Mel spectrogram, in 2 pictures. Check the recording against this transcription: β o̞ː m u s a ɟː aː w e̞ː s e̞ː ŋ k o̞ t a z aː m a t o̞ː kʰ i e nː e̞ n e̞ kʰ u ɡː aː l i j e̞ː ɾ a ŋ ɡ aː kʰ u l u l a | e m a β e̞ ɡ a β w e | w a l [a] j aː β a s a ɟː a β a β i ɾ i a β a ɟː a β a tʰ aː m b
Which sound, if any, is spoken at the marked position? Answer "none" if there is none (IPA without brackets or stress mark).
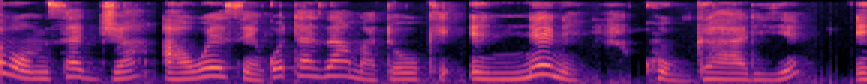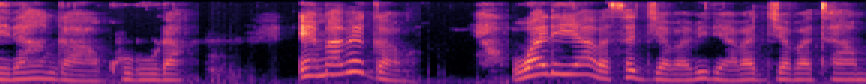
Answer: i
